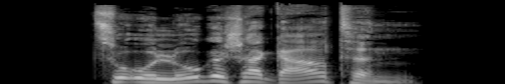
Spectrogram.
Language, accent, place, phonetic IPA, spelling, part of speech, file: German, Germany, Berlin, [t͡soːoˌloːɡɪʃɐ ˈɡaʁtn̩], zoologischer Garten, phrase, De-zoologischer Garten.ogg
- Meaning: zoological garden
